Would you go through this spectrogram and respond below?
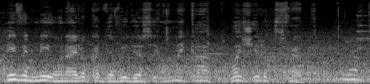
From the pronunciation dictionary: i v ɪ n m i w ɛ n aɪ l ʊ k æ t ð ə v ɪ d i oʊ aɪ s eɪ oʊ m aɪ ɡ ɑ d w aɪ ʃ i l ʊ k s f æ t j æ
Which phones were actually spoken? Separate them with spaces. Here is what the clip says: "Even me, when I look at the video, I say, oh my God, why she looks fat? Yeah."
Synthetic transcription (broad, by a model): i v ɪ n m i w ɛ n aɪ l ʊ k æ t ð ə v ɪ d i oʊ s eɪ oʊ m aɪ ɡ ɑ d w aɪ ʃ i l ʊ k s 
